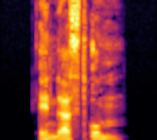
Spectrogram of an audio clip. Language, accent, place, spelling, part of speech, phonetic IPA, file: German, Germany, Berlin, änderst um, verb, [ˌɛndɐst ˈʊm], De-änderst um.ogg
- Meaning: second-person singular present of umändern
